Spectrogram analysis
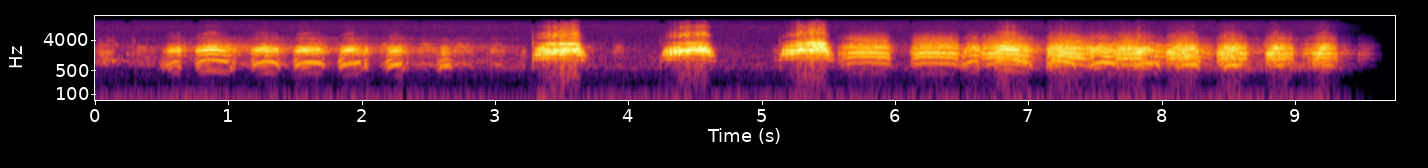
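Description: Mallard quacking: runs of nasal, harmonic quacks about three per second, broken by a few louder, harsher quacks, then another quick series.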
